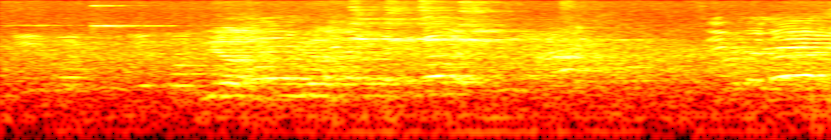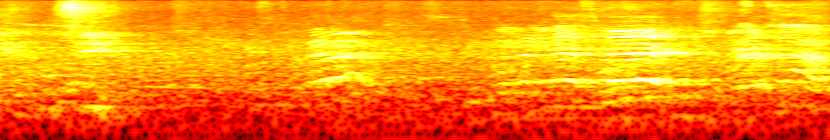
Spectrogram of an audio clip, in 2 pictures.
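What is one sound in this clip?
Men shout and call out to each other in the distance, in a wide open space.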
